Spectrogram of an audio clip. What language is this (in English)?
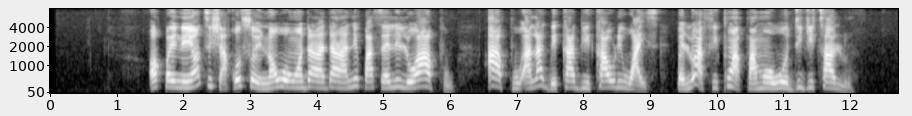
Yoruba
